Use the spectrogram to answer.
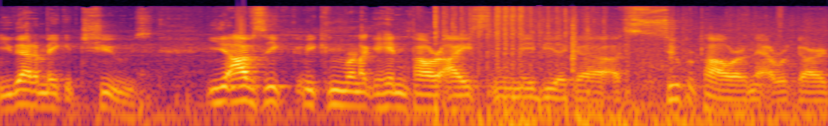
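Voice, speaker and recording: Over noticeable background noise, a man talks at a very fast pace and medium pitch with lively intonation. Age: 20s. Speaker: gaming YouTuber. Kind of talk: casual Q&A monologue. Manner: halting, many fillers.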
